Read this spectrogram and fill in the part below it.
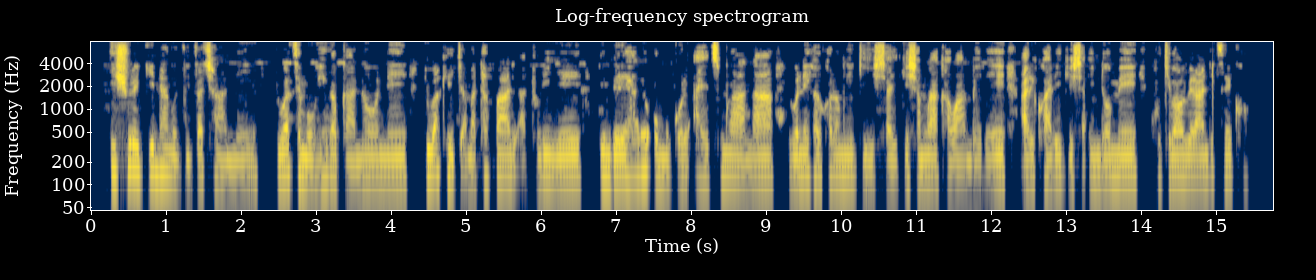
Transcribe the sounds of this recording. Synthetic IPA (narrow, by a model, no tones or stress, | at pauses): iʃuːɾe̞ɾɟiːn̥haːŋɡo̞ɟiːd͡zat͡ʃaːne̞ | juːβat͡se̞muβuɦiːŋɡabɡaːno̞ːne̞juːβakʰiid͡ʒeamatʰafaːɾḭʔatʰuɾije̞ | imbe̞ɾe̞ɦaɾihoʔumuɡoɾeʔahet͡sumŋaːnaβiβo̞ne̞kajukʰoaɾiomŋiːɡiːʃajiɡ̥iʃaumŋaːkʰawaːmbe̞ɾe̞a̰ɾikʰoaɾiːɡiːʃaʔindo̞me̞kʰukʰiβaho̞βiɾaːndit͡se̞kʰo̞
